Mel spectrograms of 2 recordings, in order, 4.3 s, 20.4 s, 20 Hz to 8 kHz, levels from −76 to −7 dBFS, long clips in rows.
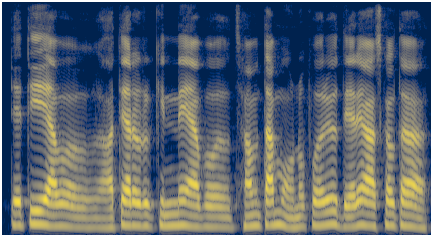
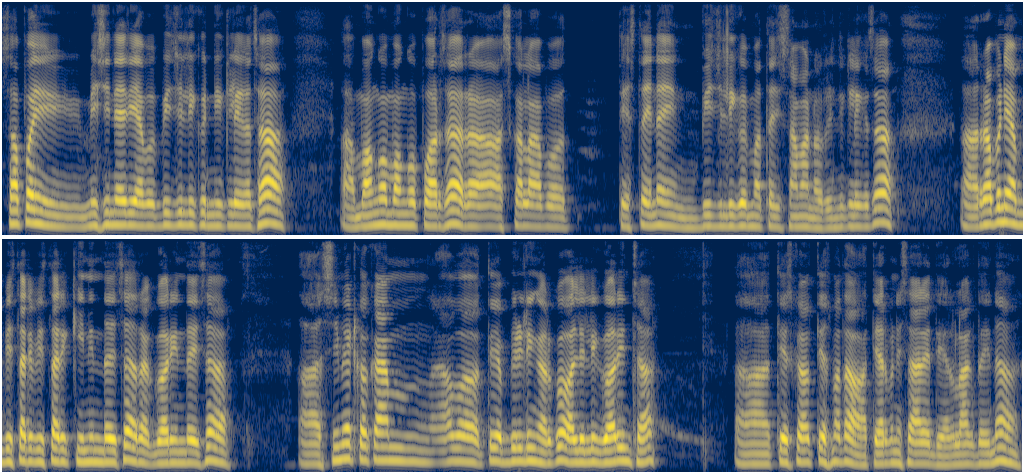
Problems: none marked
